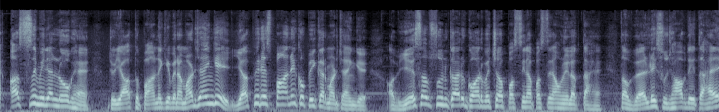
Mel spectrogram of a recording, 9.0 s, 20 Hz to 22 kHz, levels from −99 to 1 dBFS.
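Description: From 1.03 to 4.22 s, a nearby DECT transmitter's 100 Hz radio bursts get rectified in the audio circuit, causing a faint, thin DECT cordless phone buzz.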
